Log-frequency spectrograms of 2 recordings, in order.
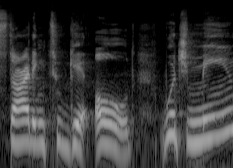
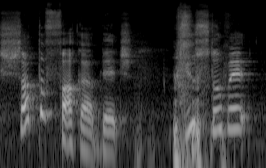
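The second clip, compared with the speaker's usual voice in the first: put-on street voice delivery, pitched up; 5 semitones higher than usual. Saying what he would have told her to shut her up: put-on street voice.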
